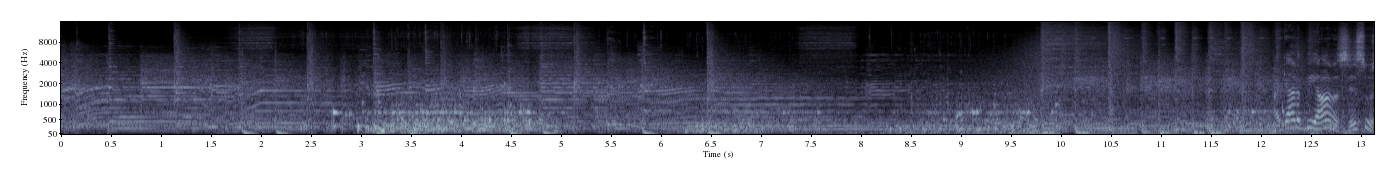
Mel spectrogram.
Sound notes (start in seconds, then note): 0.3 steady rock music; 3.0 water churning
